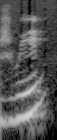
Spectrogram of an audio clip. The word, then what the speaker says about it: jouet: Dans jouet, on fera attention à penser au T muet.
